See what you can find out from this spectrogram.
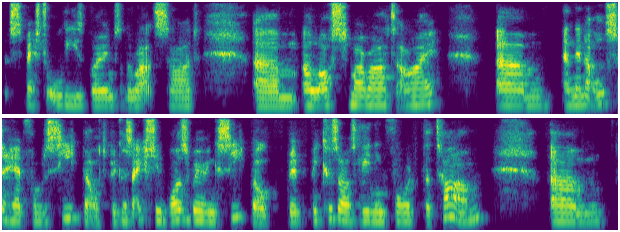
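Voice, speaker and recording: A woman with a South African accent, a patient advocate telling her story in a relaxed interview with many fillers and restarts. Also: fairly low pitch, poor audio. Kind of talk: casual interview talk.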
